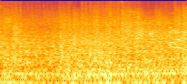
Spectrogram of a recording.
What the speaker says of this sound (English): Oh, big bundle grenade.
